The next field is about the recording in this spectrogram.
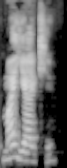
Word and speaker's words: маяки: Смотри, можно сказать про то, что гидрографы наши российские ставят неправильное ударение в слове «маяк». Они говорят не «маяки», а «маяки» и ты всегда можешь понять, что человек из гидрографической службы или как-то связан с флотом, если ты слышишь такое ударение.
